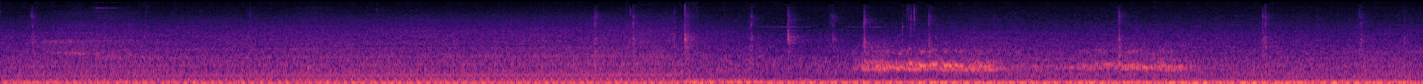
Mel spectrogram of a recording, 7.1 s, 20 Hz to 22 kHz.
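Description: Taxi car in the game Mafia 2 cruising with a steady low engine drone throughout, a shift in engine tone midway and a brief tire squeal toward the end; no talking.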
